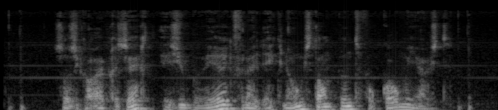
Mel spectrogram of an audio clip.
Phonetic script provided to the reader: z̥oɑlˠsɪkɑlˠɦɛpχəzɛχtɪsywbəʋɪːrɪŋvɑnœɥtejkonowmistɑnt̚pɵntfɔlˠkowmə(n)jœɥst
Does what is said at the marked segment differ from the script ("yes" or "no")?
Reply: no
